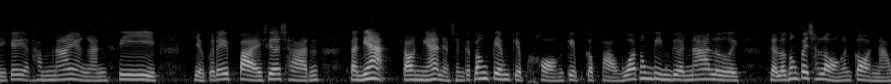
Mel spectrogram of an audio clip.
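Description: The room tone behind the speech drops away abruptly, by about 40 dB at its deepest, from 1.65 to 1.94 s, 2.26 to 2.52 s, 3.23 to 3.50 s and 3.87 to 4.04 s, each time springing back a fraction of a second later. This is background gated by the echo canceller: while the far end was playing through a loudspeaker, the canceller pulled the microphone down hard to keep that sound out, taking the ambience with it.

At 6.64 to 6.69 s a faint, brief scrap of delayed speech slips in, about 25 dB below the main voice and trailing it by 295 ms. The likely cause is an echo leak: on a side listening over a loudspeaker, the echo canceller failed to remove all of what its microphone heard, and that residue was sent back down the line.

From 7.39 to 7.66 s the background is gated once more, again dipping by about 40 dB before recovering as the canceller releases. Throughout, the call's microphone processing leaves nothing above 8 kHz.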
